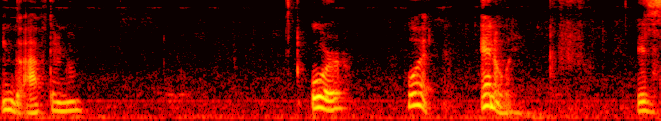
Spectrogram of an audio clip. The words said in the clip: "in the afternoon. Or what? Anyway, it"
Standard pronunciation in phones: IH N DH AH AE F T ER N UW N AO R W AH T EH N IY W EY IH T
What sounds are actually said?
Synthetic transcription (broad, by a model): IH N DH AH AE F T ER N UW N AO R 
